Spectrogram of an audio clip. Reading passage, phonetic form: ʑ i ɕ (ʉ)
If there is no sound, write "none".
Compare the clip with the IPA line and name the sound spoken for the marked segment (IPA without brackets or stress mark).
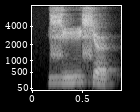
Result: ə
